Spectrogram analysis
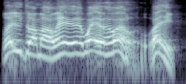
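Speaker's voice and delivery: high, rattled disbelief; comic high-pitched double take; flabbergasted dad. Acted. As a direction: pile up the words in mock alarm. Dad stunned by kid's answer.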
